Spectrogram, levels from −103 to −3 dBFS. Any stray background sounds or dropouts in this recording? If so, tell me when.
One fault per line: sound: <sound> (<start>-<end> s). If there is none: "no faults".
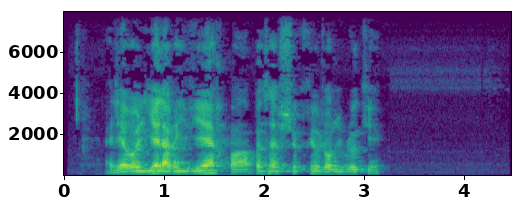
no faults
